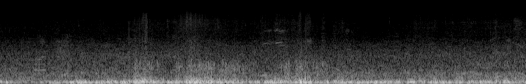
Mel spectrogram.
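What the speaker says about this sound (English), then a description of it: "Airport saying the winds are at 20 miles an hour right now" Wind gusts at around 20 miles an hour at an airport, buffeting the microphone with a rumbling, rushing roar that rises and falls. The noise is loud and close, and faint sounds like speech in the background.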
